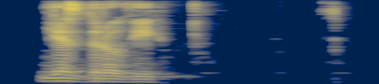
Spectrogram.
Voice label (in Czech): "Nězdrovi", nářečí Po našimu; Opar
